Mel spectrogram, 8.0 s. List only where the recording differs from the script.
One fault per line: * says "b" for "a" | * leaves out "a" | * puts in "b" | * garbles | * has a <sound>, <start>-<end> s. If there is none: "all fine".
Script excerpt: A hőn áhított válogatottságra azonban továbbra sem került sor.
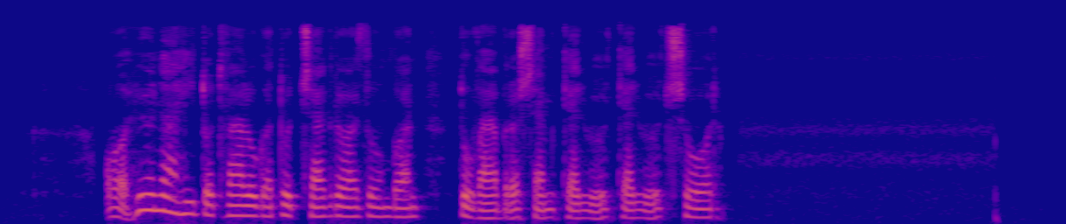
* puts in "került"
